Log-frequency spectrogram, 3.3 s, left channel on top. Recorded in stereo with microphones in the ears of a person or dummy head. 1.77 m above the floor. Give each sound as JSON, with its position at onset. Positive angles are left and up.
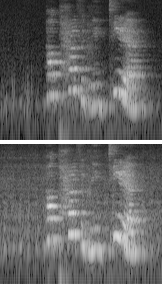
{"t": 0.9, "sound": "a woman speaking", "side_deg": -70, "distance_m": 0.9}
